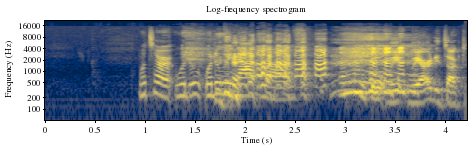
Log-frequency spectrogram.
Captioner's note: participants laughing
